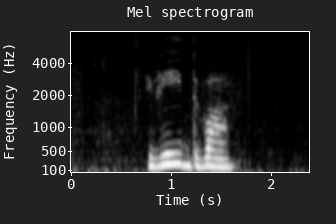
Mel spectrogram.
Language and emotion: Russian, neutral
